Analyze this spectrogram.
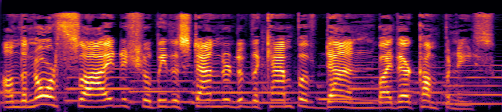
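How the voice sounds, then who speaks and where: High-voiced, slow male reader over music. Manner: formal, declamatory. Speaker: narrator. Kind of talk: scripted scripture reading. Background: prominent music.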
